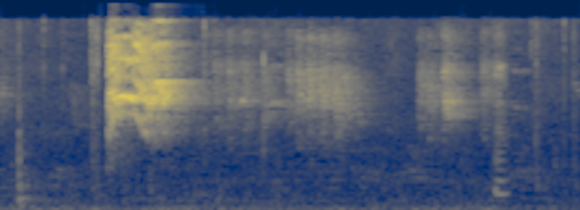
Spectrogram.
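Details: Pet talking parrot said to speak like a human; one loud, harsh, high squawk lasting about half a second, then faint hissing noise and a brief low blip.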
